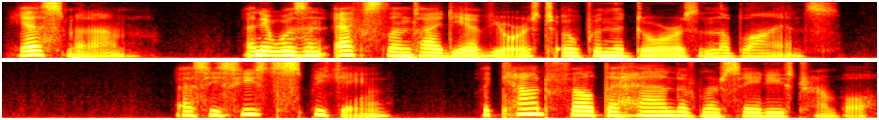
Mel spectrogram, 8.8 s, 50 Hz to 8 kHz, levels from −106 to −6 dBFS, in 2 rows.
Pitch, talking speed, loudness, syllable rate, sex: 190 Hz, 200 wpm, -19 LUFS, 6.0 syllables/s, female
